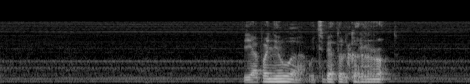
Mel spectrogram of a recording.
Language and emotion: Russian, angry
